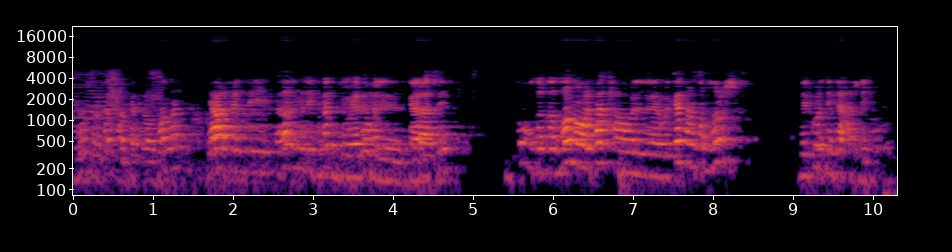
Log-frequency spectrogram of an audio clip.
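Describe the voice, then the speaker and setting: A Tunisian man teaches a classroom lesson, pressing his students with question after question at a quick clip. His voice sits fairly high for a man. It comes through a tinny, phone-like channel, heavily echoey and from well off the mic. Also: expressive, recorded from a distance. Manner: quizzes the class with repeated questions.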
